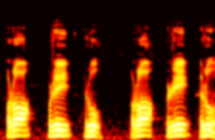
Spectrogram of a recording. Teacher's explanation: র জিব্বার আগার fit, উপরে তালুতে লাগবে।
